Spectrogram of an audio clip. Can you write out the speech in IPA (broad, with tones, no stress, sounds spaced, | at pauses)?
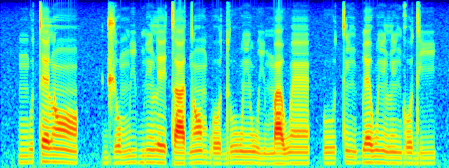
m u˧ t ɛ˦ l ɔ̃˦˨ | d͡ʒ o˧ m i˦ b ĩ˦ l e˦˨ t a˧ d ɔ̃˧ b o˨ d u˨˦ w ĩ˧ w i˨ m a˧ w ɛ̃˦ | u˨ t ĩ˧ ɡ͡b ɛ˦ w ĩ˦˨ l ĩ˧ ɡ o˧ d i˧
